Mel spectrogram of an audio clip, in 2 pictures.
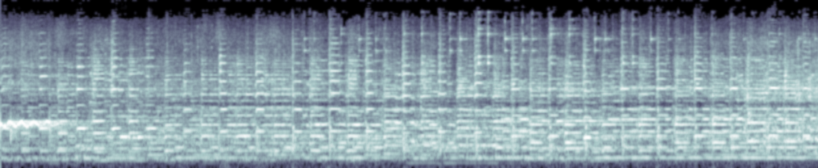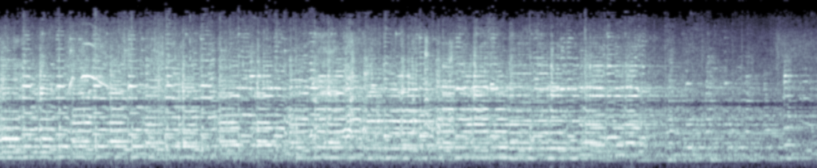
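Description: Violin playing a busy, many-noted melody over a steady held low note.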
